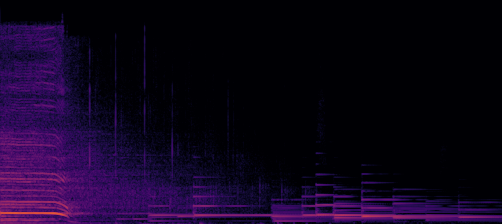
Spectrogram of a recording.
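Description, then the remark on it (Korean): An audience's dense applause of glory and thanks to the Lord fills the first second, then breaks off as soft, sustained keyboard chords take over and carry on alone. “우리의 필요를 채워주실 우리 주님 우리의 결핍을 충만히 채워주실 우리 주님께 여러분 믿으시는 만큼 주님께 영광과 감사의 박수 올려드립시다 할렐루야”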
